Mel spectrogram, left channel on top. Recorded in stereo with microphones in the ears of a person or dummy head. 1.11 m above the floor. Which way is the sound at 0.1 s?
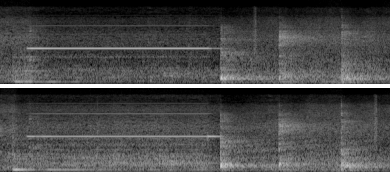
65° right (ahead or behind).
